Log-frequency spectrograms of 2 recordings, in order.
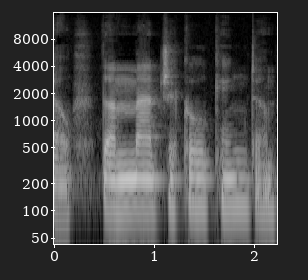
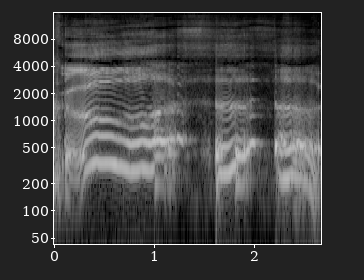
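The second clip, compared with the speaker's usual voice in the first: Nazgul shriek; much slower than usual. Acted. A Nazgul wraith lunging at cushions, high shriek. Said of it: "I can't make the noise that they make".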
